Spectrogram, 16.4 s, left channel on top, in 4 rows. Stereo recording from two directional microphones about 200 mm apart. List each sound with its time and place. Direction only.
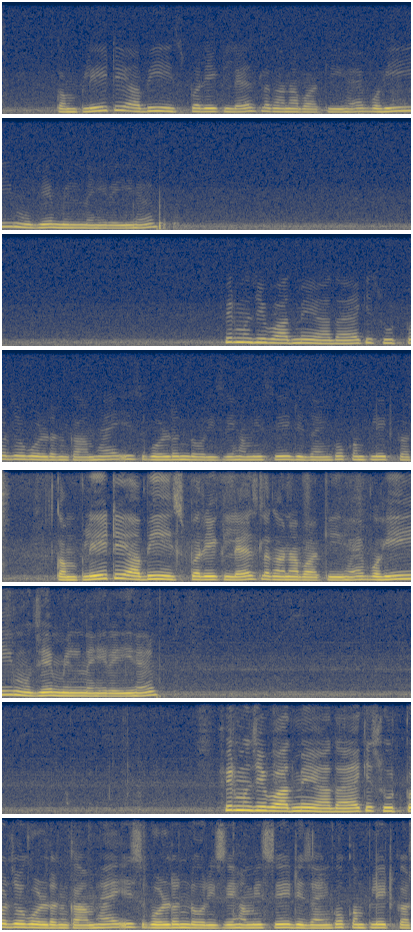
0.9 s a woman's voice: 10° right (ahead or behind)
10.4 s a woman's voice: 10° right (ahead or behind)
15.5 s speech: 25° right (ahead or behind)
16.0 s a woman's voice: 10° right (ahead or behind)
